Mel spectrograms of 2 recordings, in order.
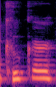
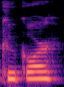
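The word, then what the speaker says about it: Cukor: George kukor how do you say his name cooker kukor do you know it might be qcor qcor George Q core who made plenty of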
